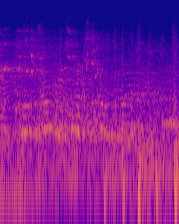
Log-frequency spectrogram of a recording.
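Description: Live game sound in a sports hall: a basketball bouncing on the court, with voices from players and spectators. A few short thumps come in the second half.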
